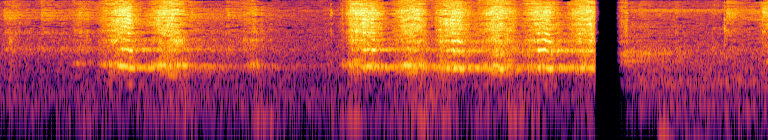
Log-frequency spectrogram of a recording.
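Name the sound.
hand saw cutting the tapered side of a wooden dovetail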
